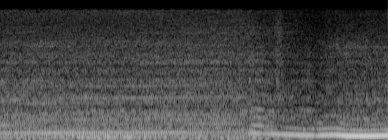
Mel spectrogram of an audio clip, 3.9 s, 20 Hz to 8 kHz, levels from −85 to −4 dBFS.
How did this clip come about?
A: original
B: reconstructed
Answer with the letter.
A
